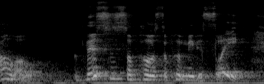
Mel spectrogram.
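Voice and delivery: ordinary talk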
